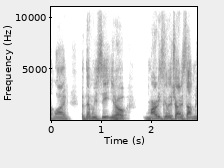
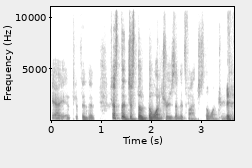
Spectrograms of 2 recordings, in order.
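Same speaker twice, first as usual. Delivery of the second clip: low, dismissive, completely straight deadpan delivery; 5 semitones lower, 7 dB quieter than usual. Comparing to a similar show scene about treason: imitating Michael Bluth's deadpan. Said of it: "so good at that deadpan delivery".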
